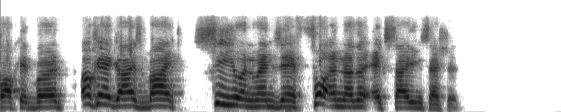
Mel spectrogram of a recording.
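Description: A man speaks calmly through a microphone, heard over an online call.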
